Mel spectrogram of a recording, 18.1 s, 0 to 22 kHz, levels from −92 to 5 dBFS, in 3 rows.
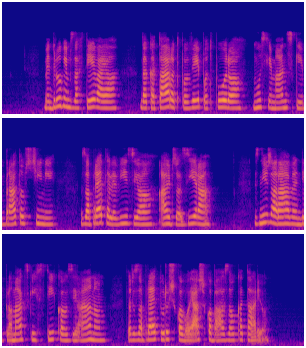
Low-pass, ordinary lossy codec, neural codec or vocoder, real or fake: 7.2 kHz; none; codec, 16 kHz, 4 kbps, X-Codec, HuBERT features, trained on general audio; fake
